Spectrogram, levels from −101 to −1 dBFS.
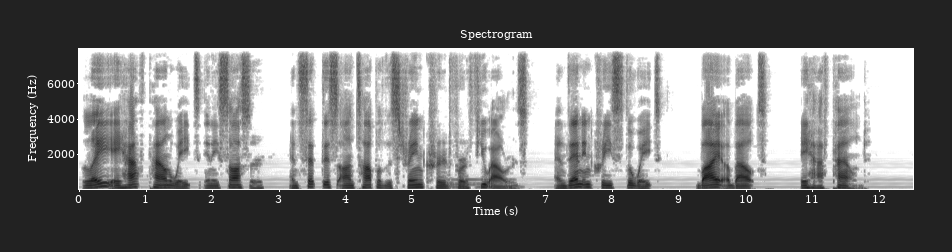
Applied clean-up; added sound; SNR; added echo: classical method spectral subtraction.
